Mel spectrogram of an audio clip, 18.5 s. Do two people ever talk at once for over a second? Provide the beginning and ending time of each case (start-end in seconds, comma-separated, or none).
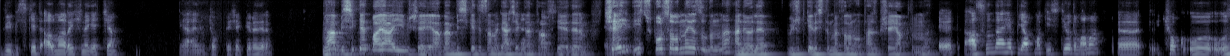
none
